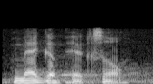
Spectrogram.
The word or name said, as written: megapixel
